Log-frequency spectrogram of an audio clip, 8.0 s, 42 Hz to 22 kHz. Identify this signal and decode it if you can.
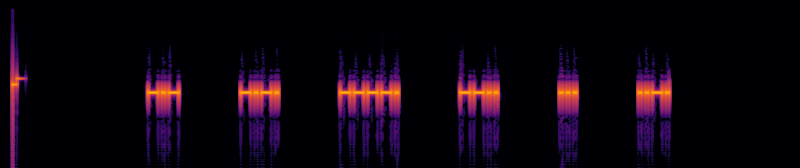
Morse code, heard as a keyed tone, about 34 wpm, spaced as for 12 wpm, 700 Hz. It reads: KC9ZSF
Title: USA Call Signs - 6x Character Spacing - 35wpm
